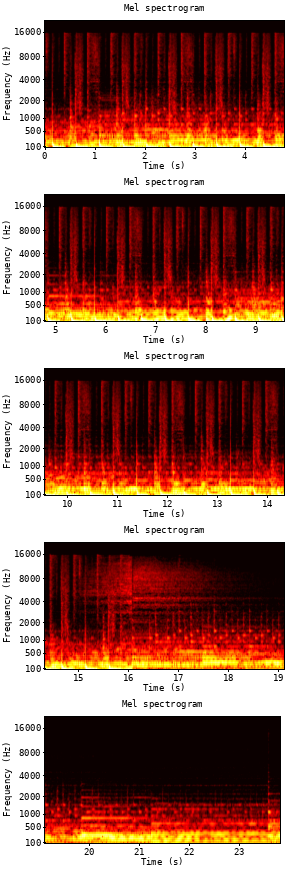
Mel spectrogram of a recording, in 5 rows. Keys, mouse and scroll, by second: 0.1 e, 1.6 click, 1.7 middle click, 2.2 scroll up 1, 4.4 2, 4.4 drag, 4.9 1, 5.0 click, 5.2 g, 5.9 shift+click, 6.3 g, 7.0 click, 7.2 middle click, 7.7 shift+click, 8.2-9.4 middle drag, 8.6 scroll down 2, 8.8 g, 9.4 click, 9.6 Tab, 12.3 click, 12.4 Tab, 12.6 3, 12.7 click, 12.9 shift+click, 13.4 middle click, 13.4 i, 13.8 click, 15.2 Tab, 15.4 middle click, 17.7 click, 17.8 scroll up 1, 18.0 Tab, 18.3 click, 18.5 2, 18.7 click, 18.9 shift+click, 19.2-20.5 middle drag, 19.6 g, 20.6-21.3 drag, 20.6-22.5 middle drag, 22.2 ctrl+z, 22.5 shift+click, 22.8-23.8 middle drag, 23.2 g.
